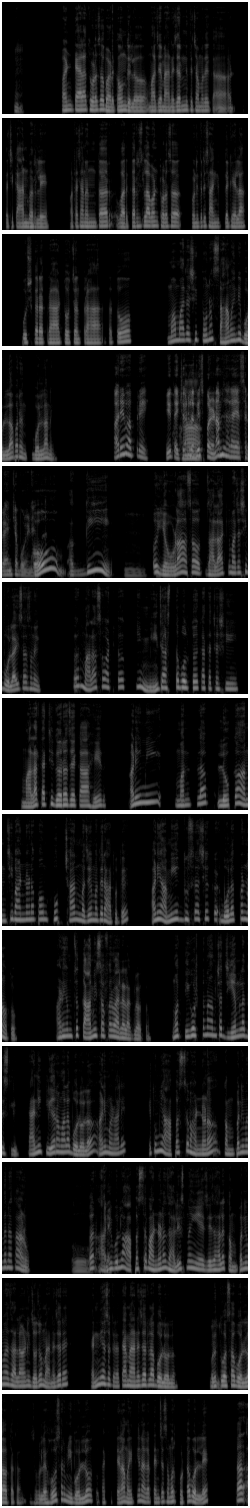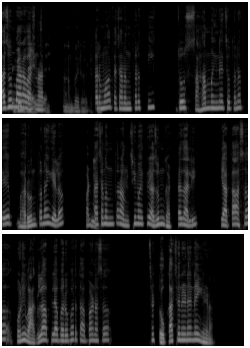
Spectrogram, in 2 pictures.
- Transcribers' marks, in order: in English: "वर्कर्सला"; in English: "पुश"; surprised: "अरे बापरे!"; other background noise; drawn out: "हो"; in English: "सफर"; in English: "क्लिअर"
- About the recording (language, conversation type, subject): Marathi, podcast, ऑफिसमध्ये विश्वास निर्माण कसा करावा?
